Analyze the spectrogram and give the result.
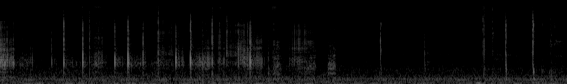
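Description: A textured cloth-covered CD case is scratched and tapped with long pointed nails close to the microphone. Brief, sharp taps punctuate a continuous rough, gritty scratching, with a faint steady hum underneath.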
